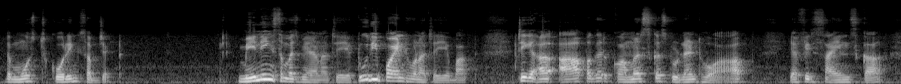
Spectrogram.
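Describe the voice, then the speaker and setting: Brief: a chatty male tutor, explaining through stories, in a voice pitched at an average height. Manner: chatty, storytelling, calls students "beta". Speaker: teacher. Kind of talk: casual Hindi-English exam lecture.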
